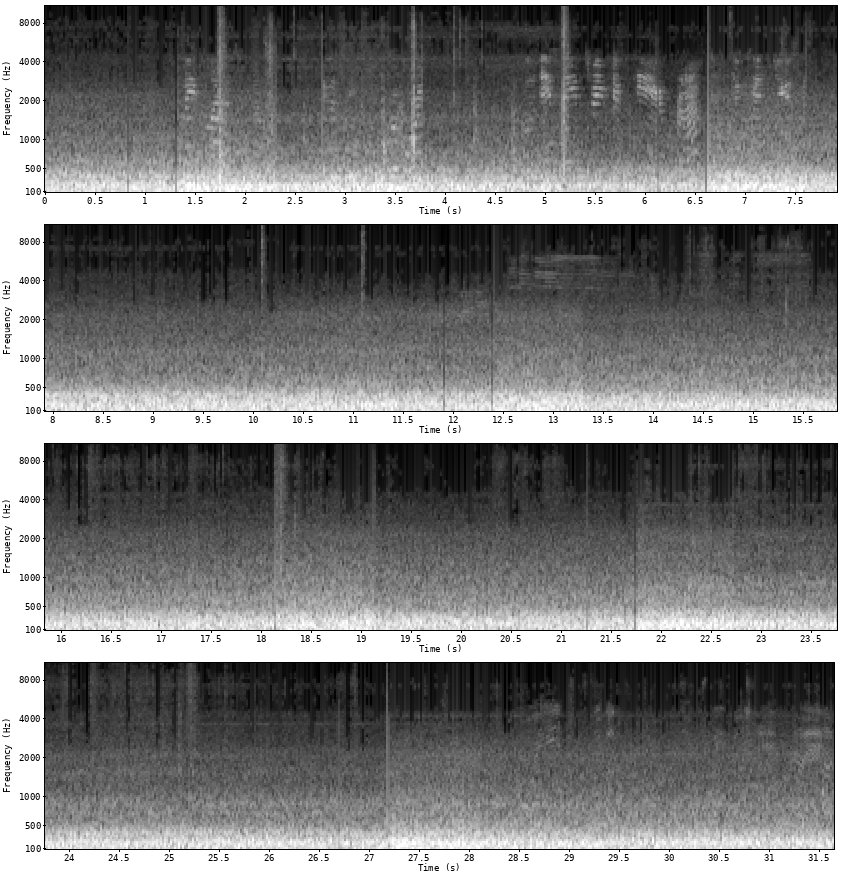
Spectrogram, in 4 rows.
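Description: Airbus A350-900 cabin noise in cruise: a steady, deep, even rush of engine and airflow noise, with a few light clicks.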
